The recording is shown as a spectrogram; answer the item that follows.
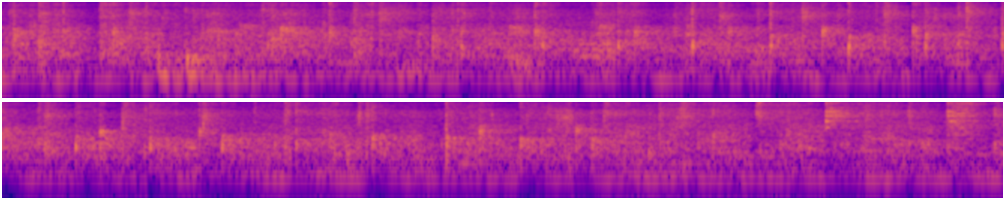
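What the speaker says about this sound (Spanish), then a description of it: "Agradezcamos esta espléndida charla con un fuerte aplauso para Guillermo Vega Zaragoza." Audience applause after a talk about the bookshops of Coyoacán, a sustained, dense roar of many hands clapping close to the recorder, steady throughout with no pauses.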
